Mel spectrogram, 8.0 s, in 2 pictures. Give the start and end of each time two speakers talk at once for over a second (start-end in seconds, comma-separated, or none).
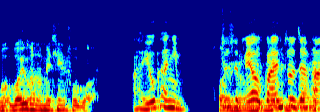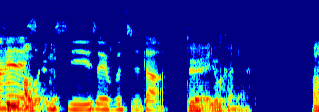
2.7-4.7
